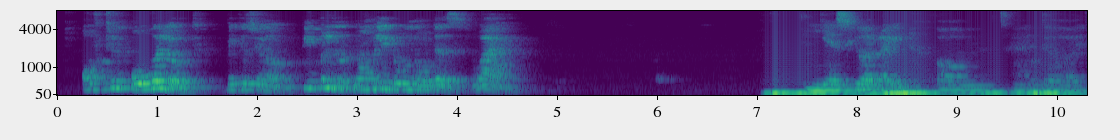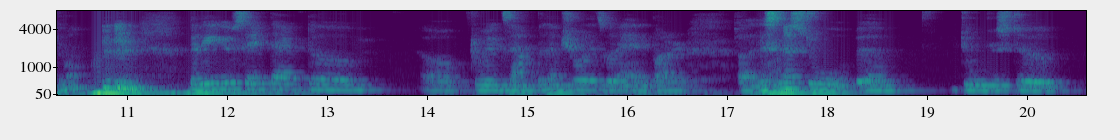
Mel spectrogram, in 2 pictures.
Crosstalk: none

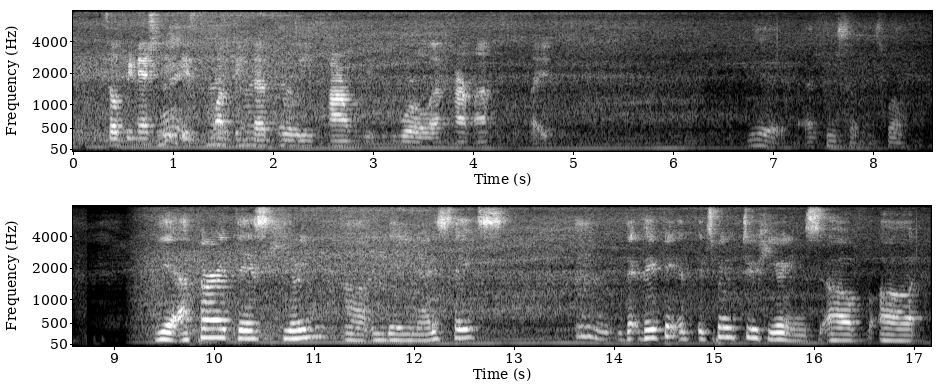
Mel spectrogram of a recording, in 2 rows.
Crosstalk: present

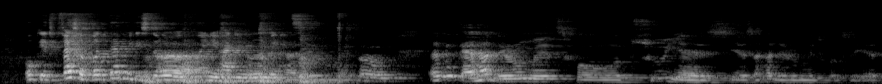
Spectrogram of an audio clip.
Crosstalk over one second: present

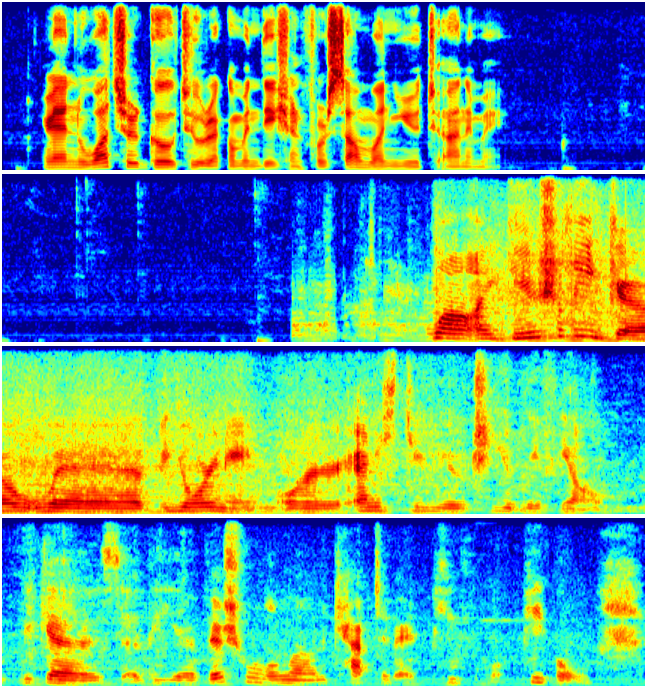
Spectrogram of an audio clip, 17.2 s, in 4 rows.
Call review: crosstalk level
none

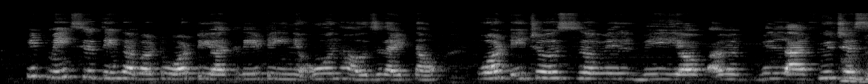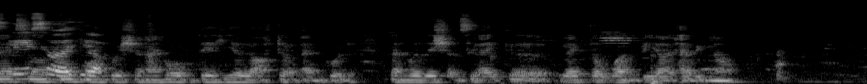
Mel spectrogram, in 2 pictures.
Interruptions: present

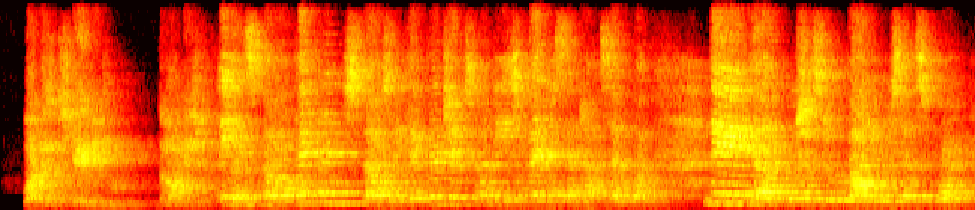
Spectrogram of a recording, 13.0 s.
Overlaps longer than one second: none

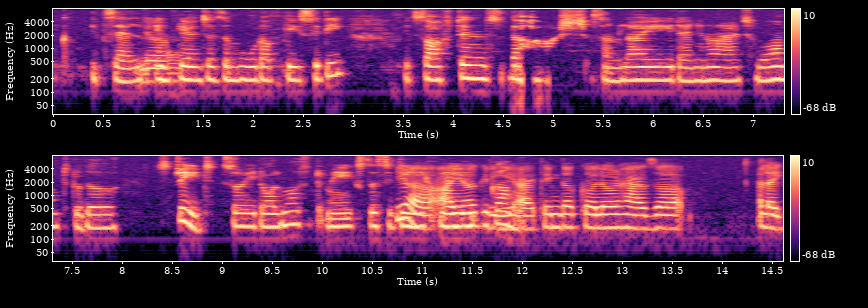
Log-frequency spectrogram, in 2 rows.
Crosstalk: present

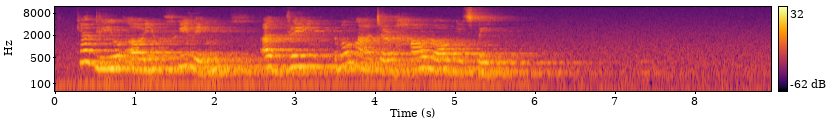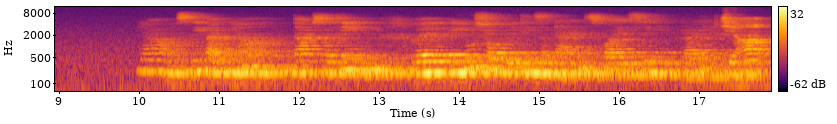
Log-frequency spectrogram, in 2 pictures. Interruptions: none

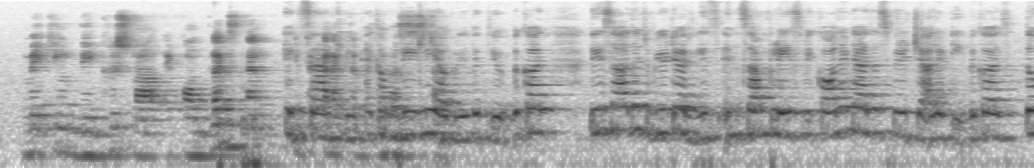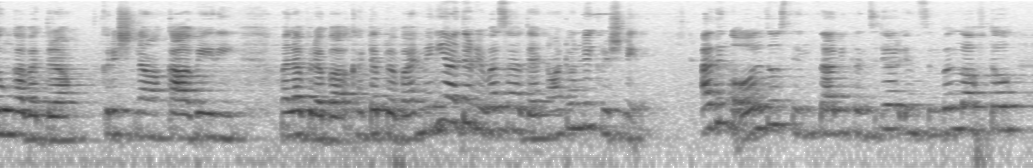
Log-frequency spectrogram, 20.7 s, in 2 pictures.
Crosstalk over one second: present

